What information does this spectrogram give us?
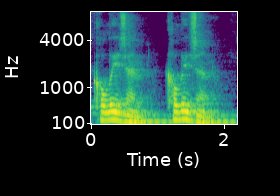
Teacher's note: When you pronounce the j, it should vibrate. If it doesn't vibrate, you're not saying it perfectly.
